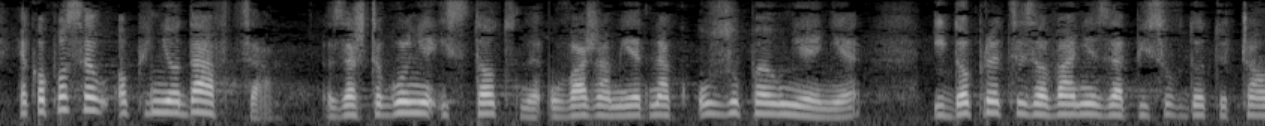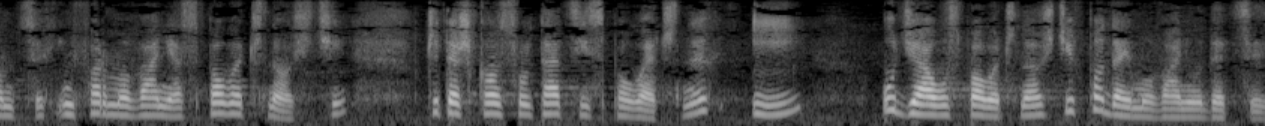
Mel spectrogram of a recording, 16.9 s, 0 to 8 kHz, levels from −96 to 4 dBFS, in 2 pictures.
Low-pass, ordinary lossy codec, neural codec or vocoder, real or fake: none; none; none; real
